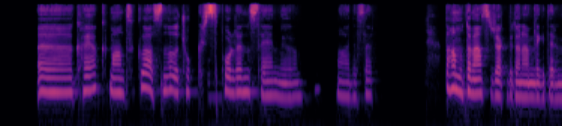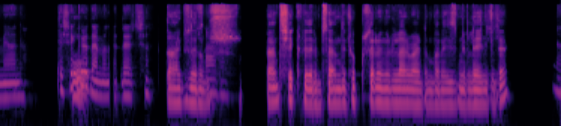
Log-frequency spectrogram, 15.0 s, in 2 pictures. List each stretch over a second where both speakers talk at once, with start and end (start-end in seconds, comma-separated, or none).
none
